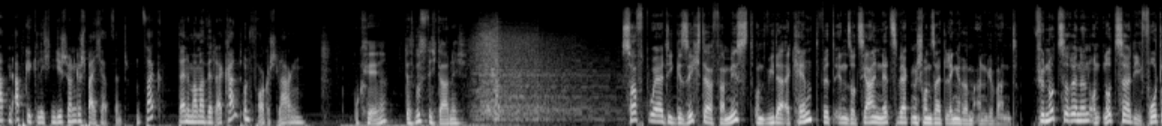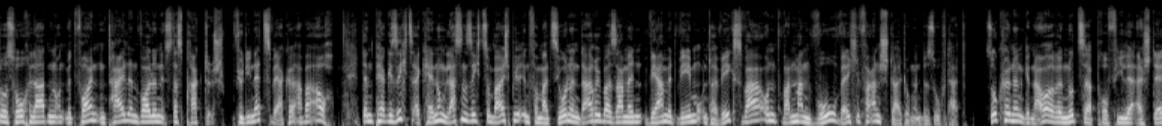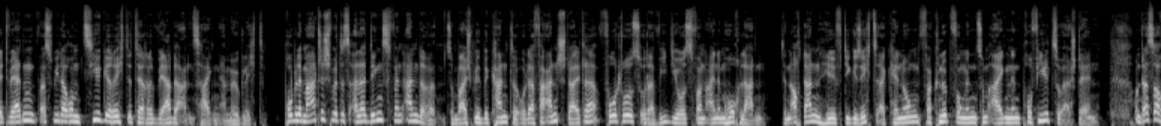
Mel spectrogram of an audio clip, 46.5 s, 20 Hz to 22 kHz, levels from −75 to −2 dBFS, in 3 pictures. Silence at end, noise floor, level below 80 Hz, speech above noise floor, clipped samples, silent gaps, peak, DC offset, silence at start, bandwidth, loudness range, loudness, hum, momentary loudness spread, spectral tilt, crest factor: 0 s; -46 dBFS; -44 dBFS; 26 dB; under 0.1%; none; -6 dBFS; under 0.1%; 0 s; 18 kHz; 5 LU; -21 LUFS; none; 9 LU; -5 dB/octave; 14 dB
